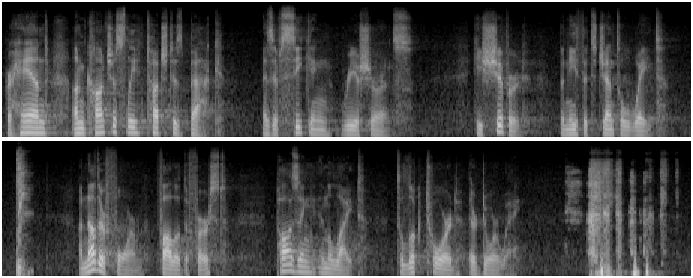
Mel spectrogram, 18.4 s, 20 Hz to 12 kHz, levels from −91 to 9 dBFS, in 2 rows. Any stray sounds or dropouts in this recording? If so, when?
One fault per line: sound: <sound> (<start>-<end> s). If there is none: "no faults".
sound: thud (9.4-9.6 s)
sound: laugh (16.7-18.2 s)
